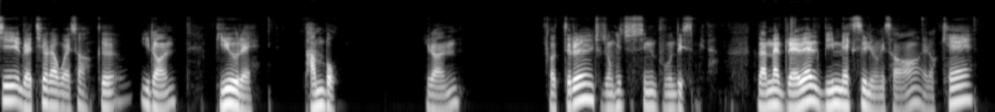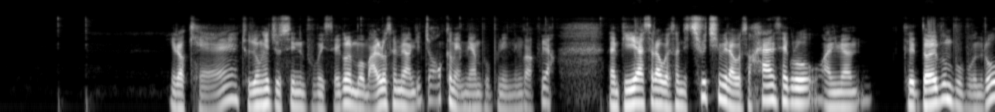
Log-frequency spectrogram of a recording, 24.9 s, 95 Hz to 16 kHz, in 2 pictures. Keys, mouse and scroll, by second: 3.2-8.5 drag, 9.7-11.4 drag, 12.0-13.0 drag, 13.3-16.8 drag, 19.1 click, 20.4-24.8 drag.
